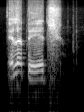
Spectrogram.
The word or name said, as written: aeller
